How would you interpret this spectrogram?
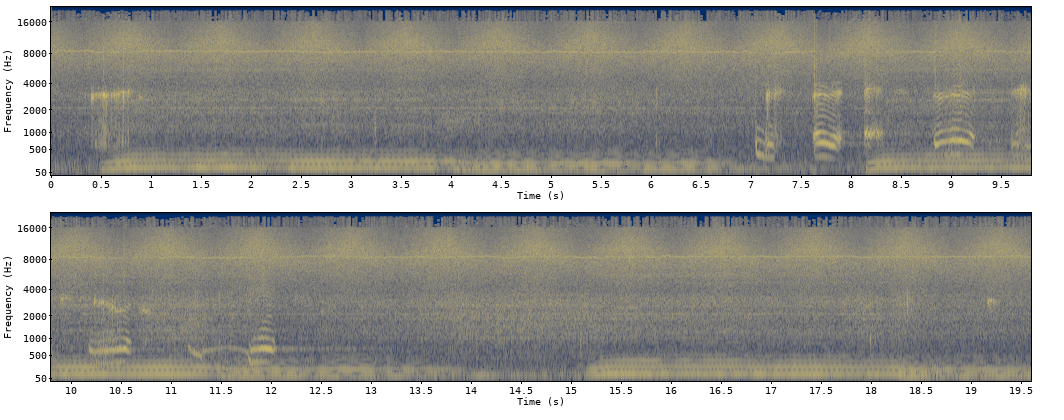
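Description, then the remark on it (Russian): The electric motor of a remote-controlled toy car, received as a fifth-birthday gift and driven to a zoo, whines steadily, its pitch stepping up and down as it revs, with squealing chirps breaking in midway. “Я иду в зоопарк, радиоуправляемую машину получил я в дар к дверям зоопарка. Несусь я стрелой.”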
